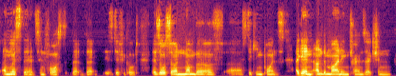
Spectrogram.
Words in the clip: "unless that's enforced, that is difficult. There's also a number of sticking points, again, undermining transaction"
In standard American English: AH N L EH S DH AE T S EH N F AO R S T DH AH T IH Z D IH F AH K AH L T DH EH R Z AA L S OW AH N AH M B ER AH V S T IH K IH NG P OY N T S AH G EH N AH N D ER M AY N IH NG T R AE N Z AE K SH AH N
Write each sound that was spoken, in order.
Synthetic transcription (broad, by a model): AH N L EH S DH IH T S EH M F AO R S T DH AH T IH Z D IH F AH K AH L T DH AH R Z AA L S OW AH N AH M B ER AH V S T IH K IH NG P OY N T S AH G EH N AH N D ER M AY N IH NG T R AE N Z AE K SH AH N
